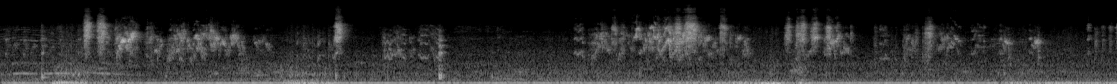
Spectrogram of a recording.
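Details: Budgerigars of a breeding colony chatter during morning activity, with dense bursts of warbled chirps and squeaks rising and fading in waves, against a constant low background hum.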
